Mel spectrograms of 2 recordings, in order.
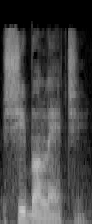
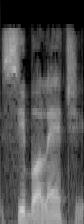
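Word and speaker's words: Chibolete: Se respondesse que não, diziam: "Então diga Shibolete." Se ele dissesse Sibolete, sem conseguir pronunciar corretamente a palavra, prendiam-no e matavam-no no lugar de passagem do Jordão.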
